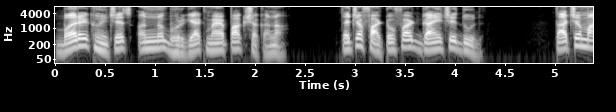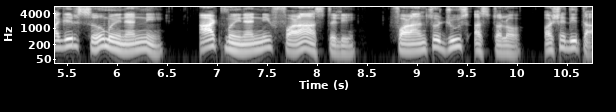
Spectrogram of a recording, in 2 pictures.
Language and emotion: Goan Konkani, neutral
